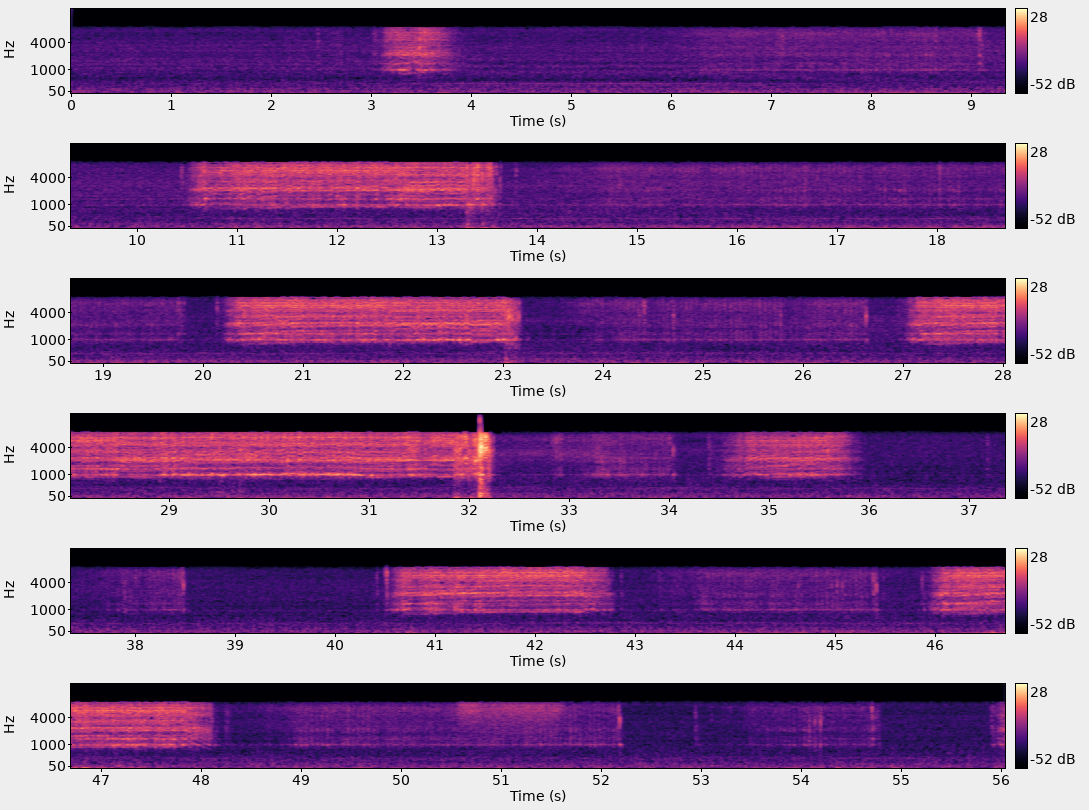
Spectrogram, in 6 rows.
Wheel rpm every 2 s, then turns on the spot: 0, 20, 0, 20, 10, 80, 90, 20, 20, 20, 90, 60, 20, 60, 110, 100, 20, 50, 0, 0, 80, 30, 20, 90, 20, 20, 10, 10.
6-10 14-18 22-26 32-34 42-44 48-52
